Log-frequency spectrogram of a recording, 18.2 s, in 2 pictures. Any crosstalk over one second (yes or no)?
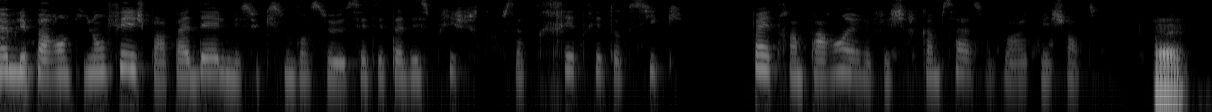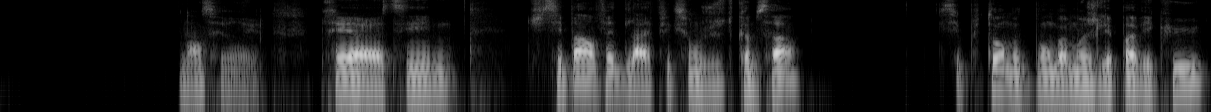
no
